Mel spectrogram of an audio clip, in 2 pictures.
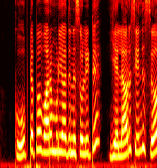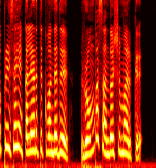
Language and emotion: Tamil, happy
